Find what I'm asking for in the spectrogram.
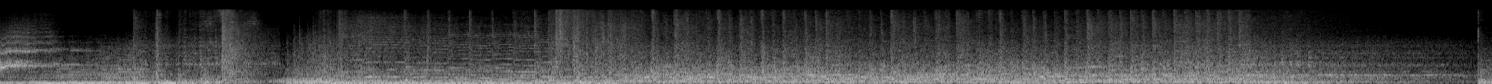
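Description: A car braking to a stop with long, loud tire skidding and squealing that runs for several seconds over engine noise, then fades out, with no talking.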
